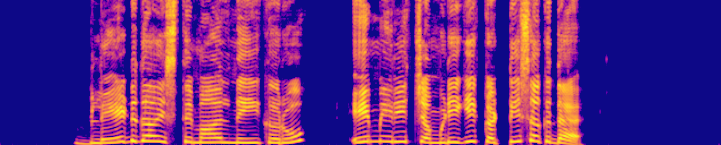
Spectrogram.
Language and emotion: Dogri, fearful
